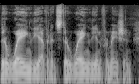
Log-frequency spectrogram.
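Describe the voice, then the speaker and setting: Recorded very cleanly against a silent background, a man with a Californian accent speaks at a very deep, low pitch. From US West Coast, San Francisco Bay Area. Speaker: preacher. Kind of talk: interview. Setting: studio.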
